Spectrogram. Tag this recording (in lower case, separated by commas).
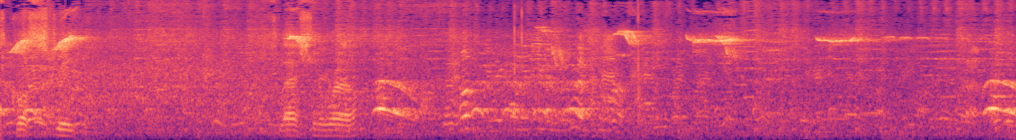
music, bird, speech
